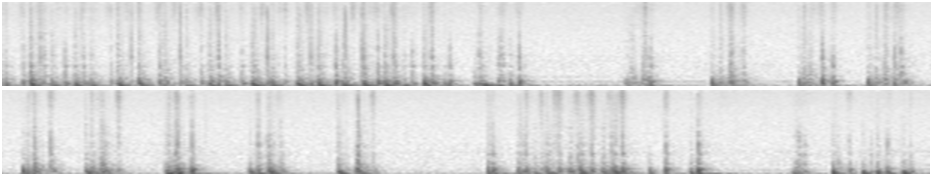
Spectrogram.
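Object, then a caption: Inflated latex rubber balloon. A large, hollow, air-filled green latex balloon is tapped with the fingertips of both hands. Quick, dull, boomy thumps dominate the low end, in fast, uneven bursts with short pauses between clusters. Each tap dies away almost instantly.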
